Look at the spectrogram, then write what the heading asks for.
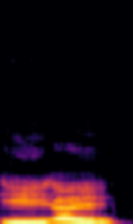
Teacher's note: यह है कंठ तालव्य, कंठ से बोला जाता है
